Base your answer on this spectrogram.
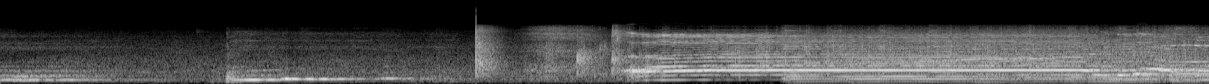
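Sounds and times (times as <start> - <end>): male singer with band: 6.2 - 12.0.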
